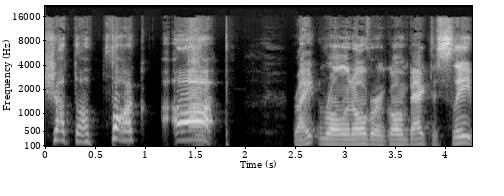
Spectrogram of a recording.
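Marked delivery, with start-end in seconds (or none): 0.0-1.8 mock very high, drawn-out, rasping rough scream. Woken by a noise at night, speaker retells screaming at it; retelling a scream. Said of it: "I just remember screaming out loud".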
